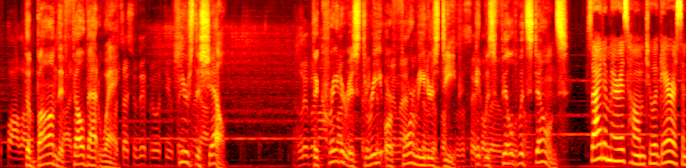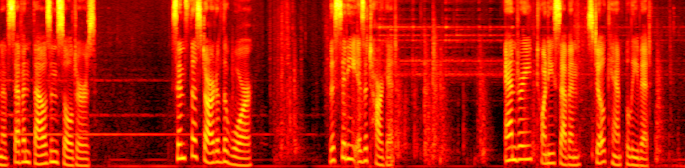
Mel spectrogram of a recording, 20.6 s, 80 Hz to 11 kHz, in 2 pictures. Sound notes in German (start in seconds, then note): 15.7 Schritte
